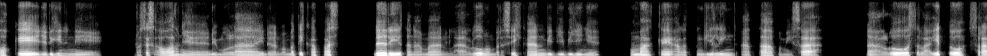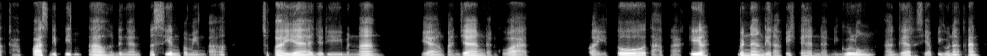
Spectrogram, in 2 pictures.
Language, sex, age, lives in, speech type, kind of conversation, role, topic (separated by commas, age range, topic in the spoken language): Indonesian, male, 25-29, Indonesia, read, expert-assistant, expert, Bagaimana proses pembuatan benang dari kapas?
